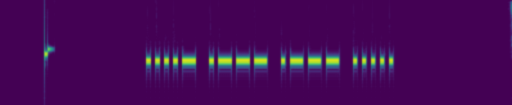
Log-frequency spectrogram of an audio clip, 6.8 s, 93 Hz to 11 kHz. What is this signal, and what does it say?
Morse code, heard as a keyed tone, about 20 wpm, 700 Hz. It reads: 4JJ5
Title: Four Challenging Letter-Number Combinations 20wpm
